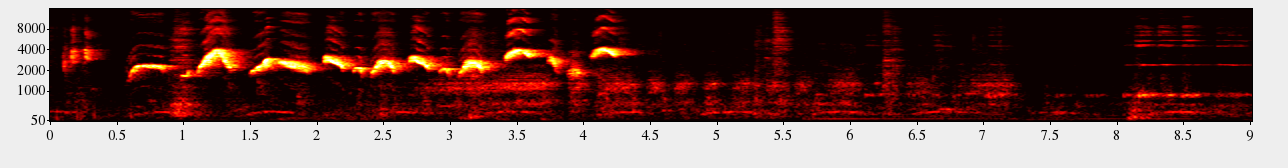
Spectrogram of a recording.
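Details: A kept bird in full song: after a brief pause, a rapid run of bright whistled notes, each swooping up then down and repeated about three times a second for some four seconds, then fading into faint chirps and a soft, regular low pulsing.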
